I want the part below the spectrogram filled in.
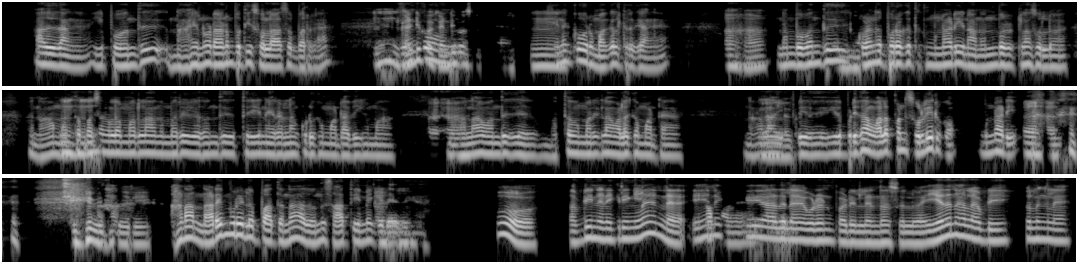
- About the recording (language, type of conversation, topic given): Tamil, podcast, அடுத்த சில ஆண்டுகளில் குழந்தைகளின் திரை நேரத்தை எவ்வாறு கண்காணித்து கட்டுப்படுத்தலாம்?
- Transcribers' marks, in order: laughing while speaking: "என்னோட அனுபத்தி"; "அனுபவத்தை" said as "அனுபத்தி"; unintelligible speech; other noise; laughing while speaking: "சரி, சரி"; chuckle; horn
